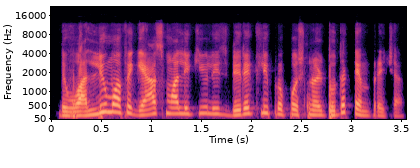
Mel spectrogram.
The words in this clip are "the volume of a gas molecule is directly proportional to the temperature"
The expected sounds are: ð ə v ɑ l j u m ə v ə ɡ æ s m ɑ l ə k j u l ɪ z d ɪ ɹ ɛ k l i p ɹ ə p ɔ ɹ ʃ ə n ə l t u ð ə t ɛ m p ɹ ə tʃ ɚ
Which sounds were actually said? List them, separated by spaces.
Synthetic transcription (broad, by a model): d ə v ɑ l j u m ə f ə ɡ æ s m ɑ l ə k j u l ɪ z d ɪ ɹ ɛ k l i p ɹ ə p ɔ ɹ ʃ ə n ə l t u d ə t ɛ m p ɹ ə tʃ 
